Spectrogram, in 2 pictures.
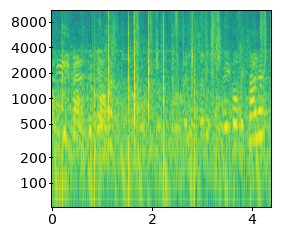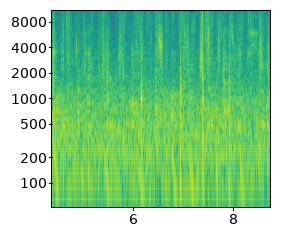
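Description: A basketball bouncing on an outdoor hard court, mixed with players' footsteps. The result is a run of irregular sharp thumps, the loudest about one and a half seconds in.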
